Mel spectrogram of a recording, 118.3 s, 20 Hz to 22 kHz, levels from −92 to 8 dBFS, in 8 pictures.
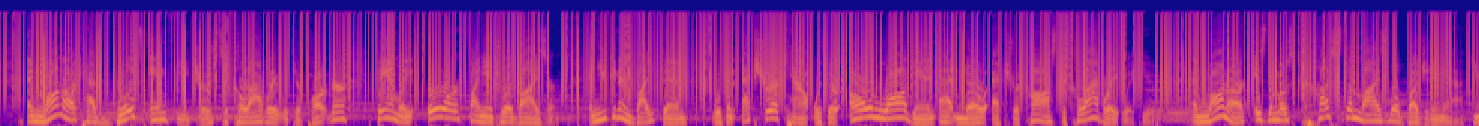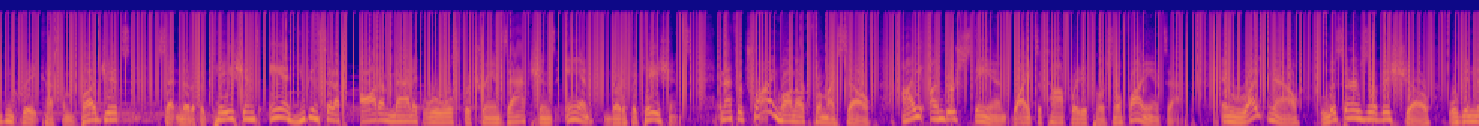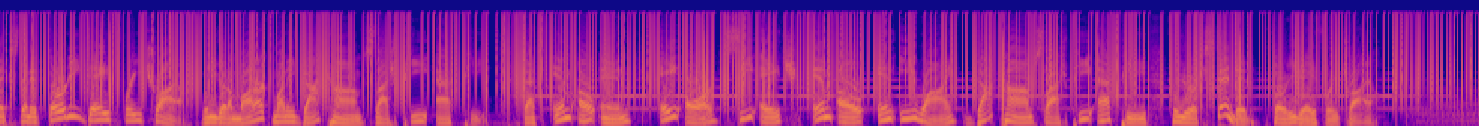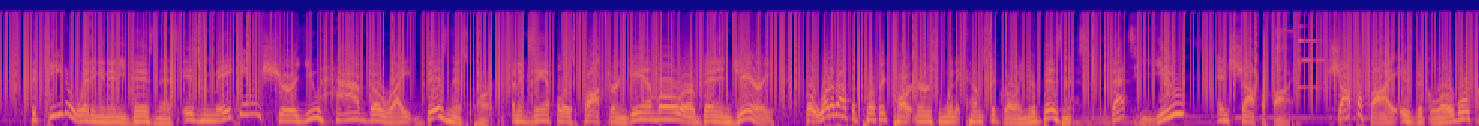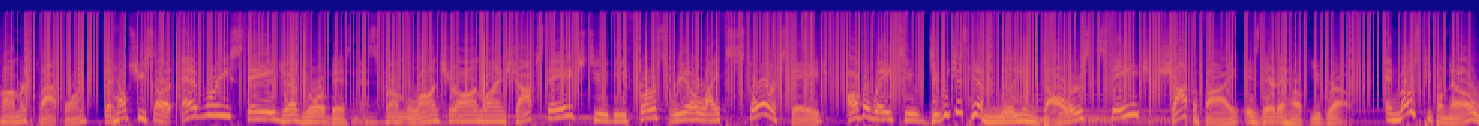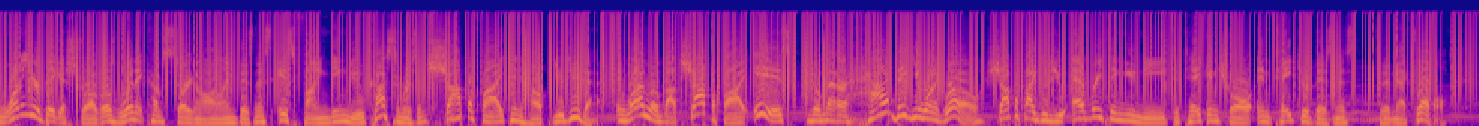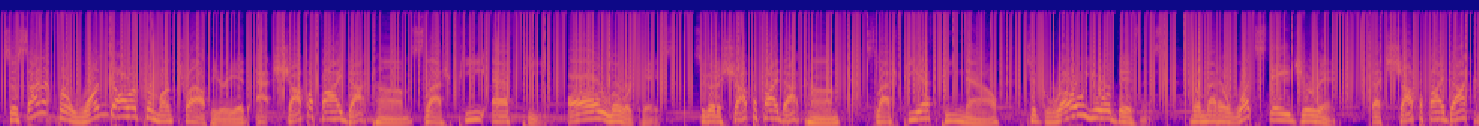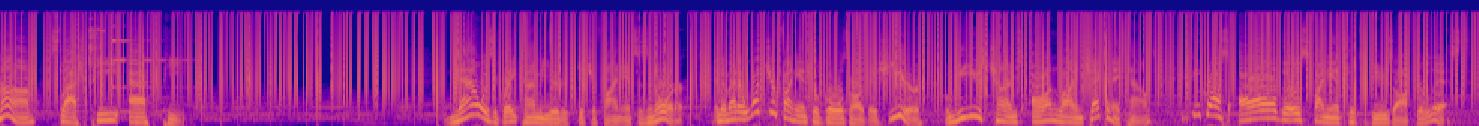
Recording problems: distortion; heavy; 13% of the sound clipped
crackle, like an old record; loud; 2 dB below the speech
background music; faint; throughout; 20 dB below the speech

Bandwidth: 15 kHz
